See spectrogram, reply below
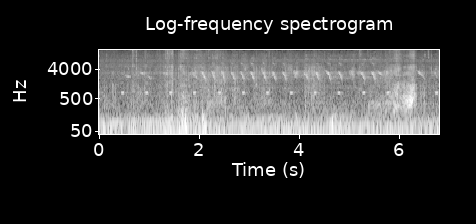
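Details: Coppersmith barbet calling at Punggol Seventeenth Avenue, Singapore: soft, evenly spaced low tonk notes roughly every 0.4 seconds, with another bird's repeated chirping series above, and steady low rumbling background noise.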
